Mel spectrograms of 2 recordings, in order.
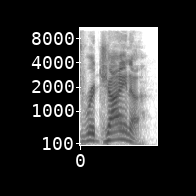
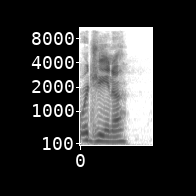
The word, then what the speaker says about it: Regina: Well, thank you so much to so many of you who have tweeted me at Sal Sports to let me know it is Regina, Saskatchewan, not Regina.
